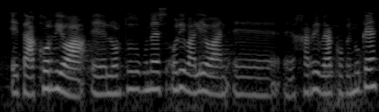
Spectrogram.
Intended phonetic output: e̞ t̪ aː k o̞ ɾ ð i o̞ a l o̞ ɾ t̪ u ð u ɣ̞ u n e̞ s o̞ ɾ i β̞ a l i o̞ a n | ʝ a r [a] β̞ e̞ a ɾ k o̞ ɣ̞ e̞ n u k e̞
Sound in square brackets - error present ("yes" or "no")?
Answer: yes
